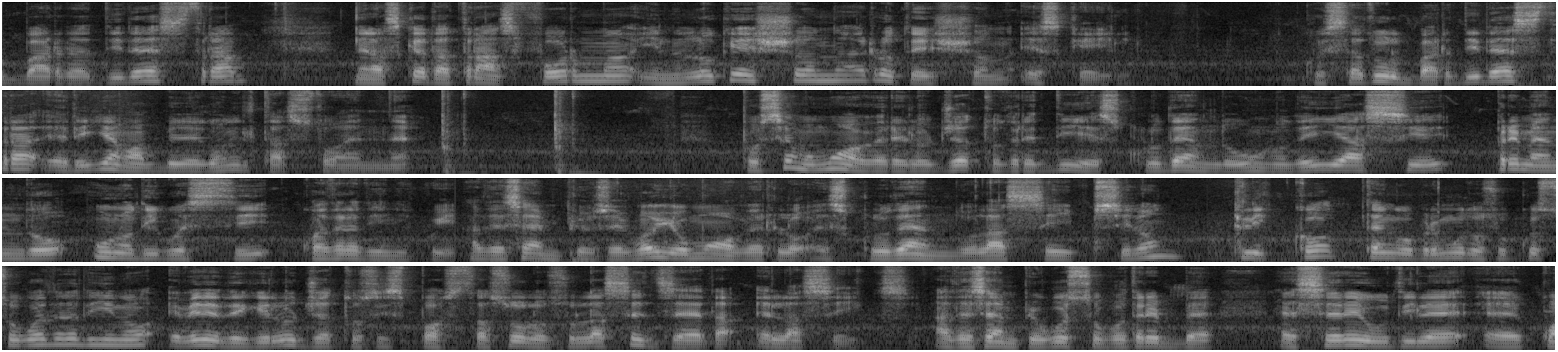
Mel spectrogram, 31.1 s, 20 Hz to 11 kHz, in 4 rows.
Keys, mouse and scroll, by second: 9.9 n, 10.5 n, 21.7-31.0 drag.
